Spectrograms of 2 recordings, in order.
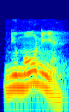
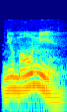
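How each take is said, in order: No difference in how they are said.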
